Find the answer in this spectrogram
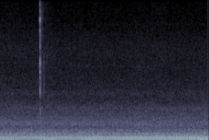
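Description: Steady, even hum of a running machine or motor.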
